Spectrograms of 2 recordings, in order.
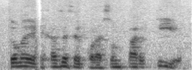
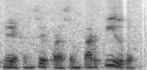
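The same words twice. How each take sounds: First: "partido" pronounced par-TÍ-o, the d left out; dropped d. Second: Said in the usual way. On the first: Shown as a demonstration. Teacher quoting a song lyric, "partido" contracted to partío. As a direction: run "partido" into partío, as the singers do. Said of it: "ellos dicen más partido". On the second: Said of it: "lo correcto que debería decir".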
